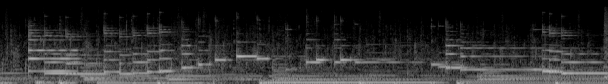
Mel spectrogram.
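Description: Live band music featuring a stage keyboard with a piano sound: quick runs of short, bright notes over long, held bass notes.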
